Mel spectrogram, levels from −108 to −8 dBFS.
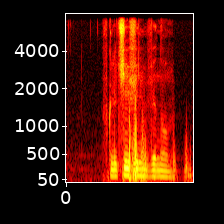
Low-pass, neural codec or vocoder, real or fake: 7.2 kHz; none; real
